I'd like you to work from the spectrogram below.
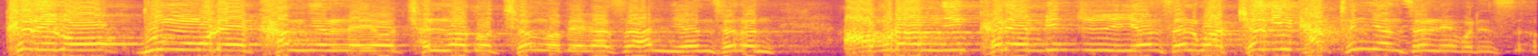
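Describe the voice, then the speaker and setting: A man, a pastor giving an impassioned public lecture, who shouts often and fires rhetorical questions at his audience. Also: very high-pitched, fast, vocal fry, a faint crowd.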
